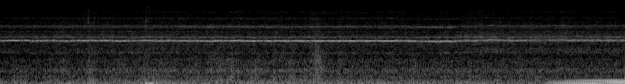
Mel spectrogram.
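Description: Stovetop whistling kettle whistling at the boil: one steady high whistle that slowly grows louder over a low rumble. A deep music drone comes in near the end.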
